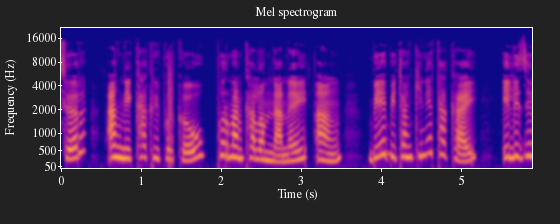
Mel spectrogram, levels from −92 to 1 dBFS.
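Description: From the start and throughout the speech, the audio carries plainly audible coding damage: a watery, swirling texture where weak frequency components drop in and out between frames, with smeared attacks. This is likely MP3 compression at a rate that fits about 64 kbps.

From 1.33 to 1.50 s, an irregular burst of crackle and scratching lasting about 0.17 s cuts across the speech. This is loose connector crackle: a worn or dirty contact making and breaking rapidly, chopping the signal on and off.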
